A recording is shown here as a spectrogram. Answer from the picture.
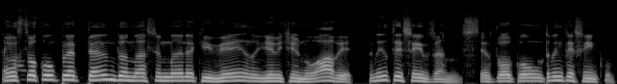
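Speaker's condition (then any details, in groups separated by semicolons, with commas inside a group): Down syndrome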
